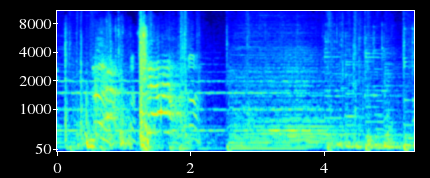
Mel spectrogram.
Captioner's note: Ray screaming; dramatic music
